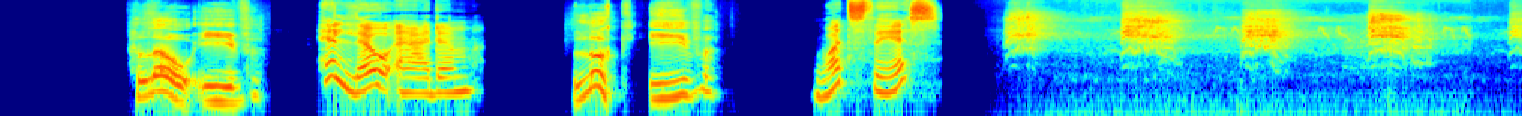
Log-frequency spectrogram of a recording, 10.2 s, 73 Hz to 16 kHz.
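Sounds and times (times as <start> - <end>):
speech: 0.9 - 3.2, 3.8 - 4.8, 5.4 - 7.8
big green blue and yellow parrot squawking: 6.7 - 10.1.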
